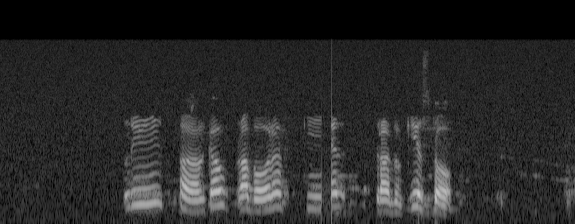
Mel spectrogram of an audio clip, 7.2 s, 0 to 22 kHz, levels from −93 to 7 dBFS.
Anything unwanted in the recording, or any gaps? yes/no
yes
